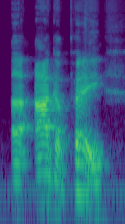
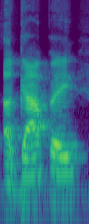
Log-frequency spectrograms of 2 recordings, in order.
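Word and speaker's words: ἀγάπη: Well, it comes from the technical root agapao, but agape, many mispronounce it as agape.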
